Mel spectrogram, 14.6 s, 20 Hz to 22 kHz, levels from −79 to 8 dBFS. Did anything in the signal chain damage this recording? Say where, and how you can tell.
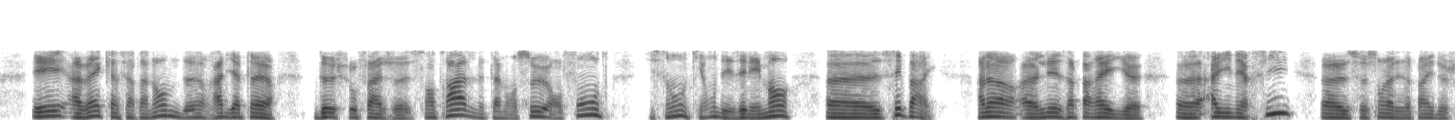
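Yes, at the codec stage: the speech was passed through the iLBC codec throughout, with its band ending near 3.8 kHz and plainly audible coding roughness, which fits the 30 ms-frame, 13.33 kb/s mode. Each frame's excitation is coded independently, giving a slightly synthetic, gritty narrowband sound.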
